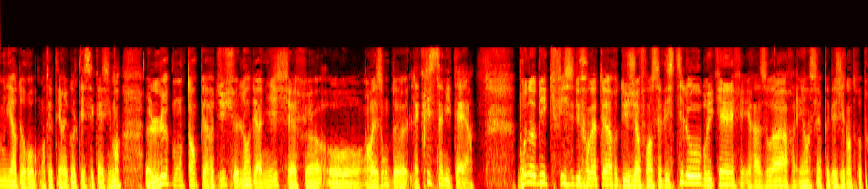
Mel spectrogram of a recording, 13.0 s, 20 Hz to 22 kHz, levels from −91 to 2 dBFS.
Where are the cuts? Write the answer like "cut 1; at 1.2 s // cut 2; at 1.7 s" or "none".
none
